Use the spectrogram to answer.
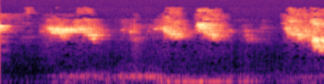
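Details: Captive double-collared seedeater (Sporophila caerulescens), a breeding and tutor bird: high, scratchy twittering song phrases in short bursts, over a soft low rumble.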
